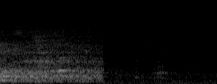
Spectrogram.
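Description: A large crowd in an echoing hall murmurs and then falls silent.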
